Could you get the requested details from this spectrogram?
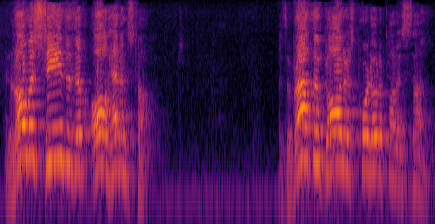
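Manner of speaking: full-force revival preaching; fiery preaching. Acted. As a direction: preach it with mounting force to the congregation. Preaching climax.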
